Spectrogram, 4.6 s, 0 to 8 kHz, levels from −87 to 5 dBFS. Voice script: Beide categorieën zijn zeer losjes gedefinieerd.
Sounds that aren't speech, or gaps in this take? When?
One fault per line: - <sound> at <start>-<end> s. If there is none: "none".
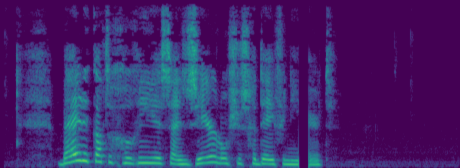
- dropout at 3.0-3.1 s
